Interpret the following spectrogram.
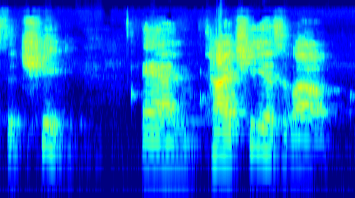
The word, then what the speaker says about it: qi: It's spelled QI, but it's pronounced chi, and it's something in the air.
